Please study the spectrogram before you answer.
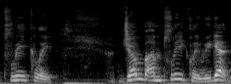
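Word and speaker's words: Pleakley: I always call him Pley but Pleley.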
